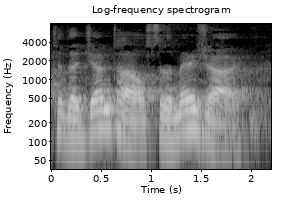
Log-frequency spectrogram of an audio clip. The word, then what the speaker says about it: Magi: I wouldn't either, except that I was working on this subject of the Magi. As you know, we're commonly understood as Magi, but it's actually Magi. That's the way it's pronounced, the wise men.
